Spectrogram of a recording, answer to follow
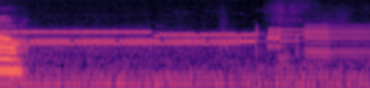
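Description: Dial-up computer modem tones: a steady high whistle over a lower buzzing tone, which switch to a different pitch about a second in, then a short chirp near the end as the modem connects.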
